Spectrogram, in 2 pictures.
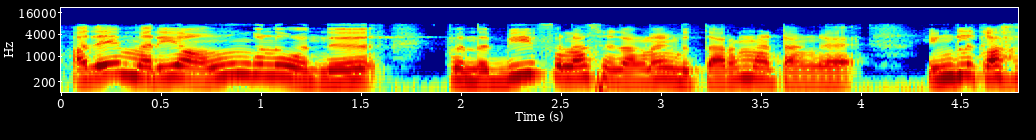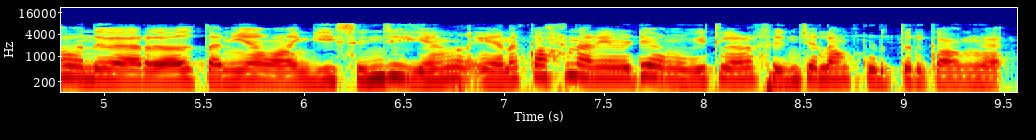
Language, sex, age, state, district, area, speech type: Tamil, female, 30-45, Tamil Nadu, Cuddalore, rural, spontaneous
